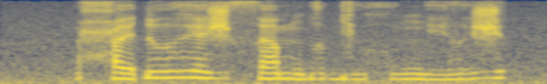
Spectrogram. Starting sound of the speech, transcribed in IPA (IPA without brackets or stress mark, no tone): ħ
